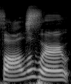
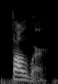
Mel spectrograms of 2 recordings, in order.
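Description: First: The word is said with three syllables. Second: The word is squeezed into two syllables. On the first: "Follower should have three syllables" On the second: "But he says follower"

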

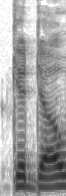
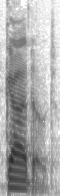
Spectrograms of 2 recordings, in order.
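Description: First: The name ends without a final T sound. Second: The name ends with a clear final T sound. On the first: The speaker calls it wrong. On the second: The speaker calls it right.

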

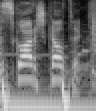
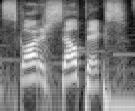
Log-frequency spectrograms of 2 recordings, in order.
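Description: First: Celtics is said the original, non-American way. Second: Celtics is said the North American way. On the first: This is how the team's own fans say the name. The speaker calls it right. "It's the Scottish Celtics" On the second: This is how the name is said in North America. The speaker calls it wrong. "they don't call them the fucking Scottish Celtics"

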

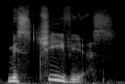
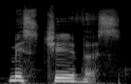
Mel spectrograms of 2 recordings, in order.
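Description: First: The word has the common native-speaker pronunciation. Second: The word has the dictionary pronunciation. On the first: The speaker calls it wrong. "native speakers mispronounce the word mischievous and say mischievous" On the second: The speaker calls it right. "according to the Cambridge Dictionary, it should be mischievous"

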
